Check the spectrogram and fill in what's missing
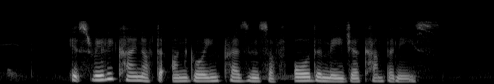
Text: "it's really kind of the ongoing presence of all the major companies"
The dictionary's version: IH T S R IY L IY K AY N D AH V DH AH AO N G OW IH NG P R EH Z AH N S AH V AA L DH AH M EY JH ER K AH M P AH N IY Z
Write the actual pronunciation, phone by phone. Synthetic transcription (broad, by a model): IH T S R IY L IY K AY N D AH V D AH AO N G OW IH NG P R EH Z AH N S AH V AA L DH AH M EY JH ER K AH M P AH N IY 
